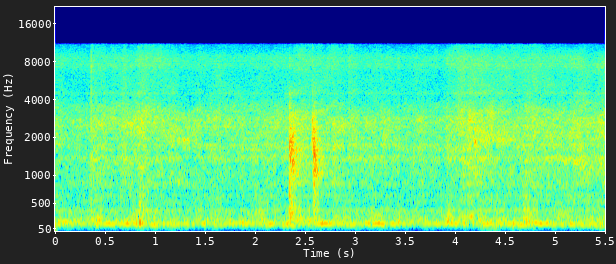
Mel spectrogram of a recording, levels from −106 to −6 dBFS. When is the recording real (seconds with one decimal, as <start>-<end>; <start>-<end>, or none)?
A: none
